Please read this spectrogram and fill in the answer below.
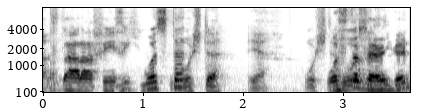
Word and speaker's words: Worcester: start with these start off easy what's that worcester yeah what's the very good worcester worcester very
